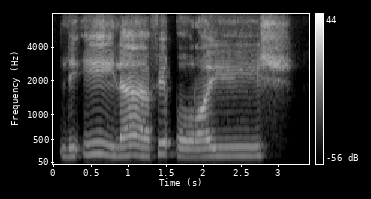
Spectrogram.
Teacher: तो लिईलाफि कुरैश, रा को मोटा पढ़ना, लिईलाफि कुरैश।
